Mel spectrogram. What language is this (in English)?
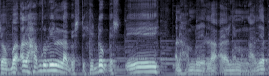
Indonesian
